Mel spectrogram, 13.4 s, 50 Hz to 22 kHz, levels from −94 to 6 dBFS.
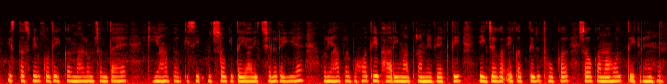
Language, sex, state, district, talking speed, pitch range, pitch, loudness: Hindi, female, Bihar, Kishanganj, 165 wpm, 200-210 Hz, 205 Hz, -33 LUFS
